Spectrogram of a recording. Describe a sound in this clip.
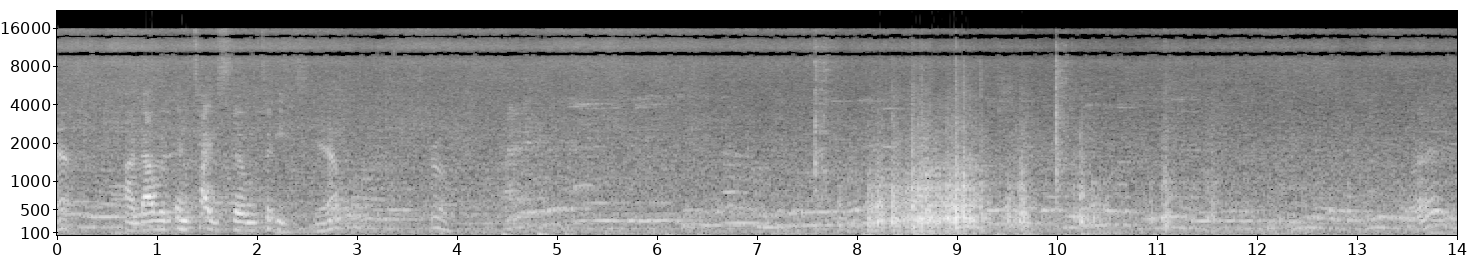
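A metal spoon scrapes and clinks in a frying pan.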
